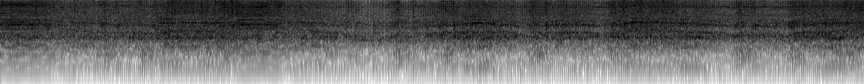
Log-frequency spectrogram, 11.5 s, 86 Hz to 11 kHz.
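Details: CPI SUV125 scooter after a carburettor strip, clean and rebuild, empty carb refilling, choke held by hand, temporary fuel tank: the engine buzzes steadily with repeated rev rises and falls and keeps running; whether the carb is now right can't be told.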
